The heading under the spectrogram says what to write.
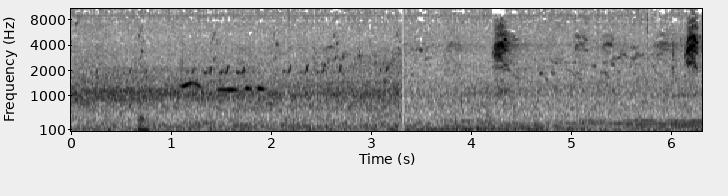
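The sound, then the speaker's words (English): Loud parrots call and squawk in a busy chorus at sunset in Australia, sharp harsh cries bursting out over a steady wash of background noise, with other birds chirping faintly and no one talking. “In Australia, you get loud parrots.”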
